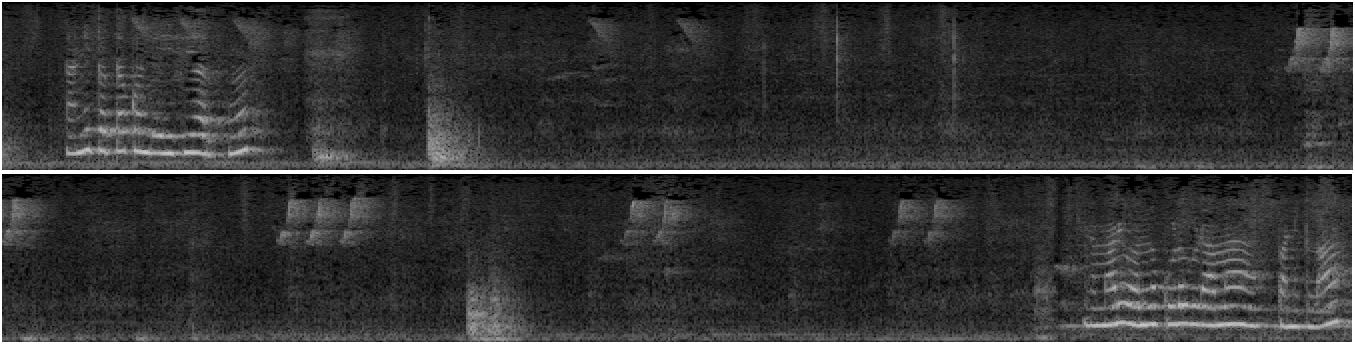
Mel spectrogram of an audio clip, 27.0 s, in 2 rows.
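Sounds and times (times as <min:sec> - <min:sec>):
short dull thump: 0:04.2 - 0:04.9
bird chirping: 0:04.9 - 0:08.2, 0:12.7 - 0:14.2, 0:16.2 - 0:17.6, 0:19.0 - 0:24.4.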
